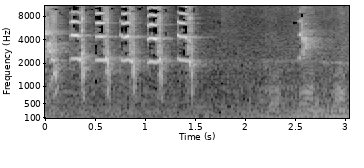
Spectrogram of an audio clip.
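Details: Male white-eyed Javan myna used as a singing lure gives five sharp, evenly spaced clicking notes about every quarter second, then falls silent before a faint hiss of background noise.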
